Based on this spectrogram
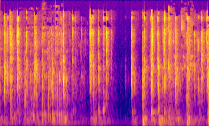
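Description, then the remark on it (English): Rapid clatter of fingers typing on a computer keyboard, with irregular bursts of keystrokes broken by a short pause before the tapping resumes. “Type, I'm typing.”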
